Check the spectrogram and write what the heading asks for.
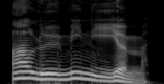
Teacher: There is a light emphasis on the third syllable. Aluminium. A l me n aluminum.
